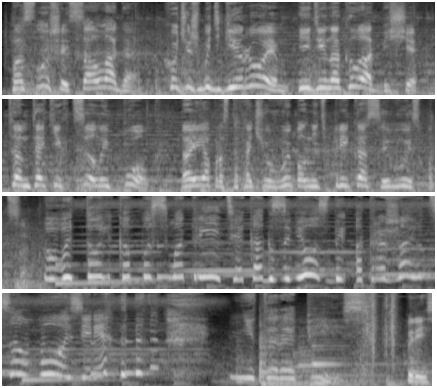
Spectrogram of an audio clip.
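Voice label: Russian Characters; GoLocalise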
